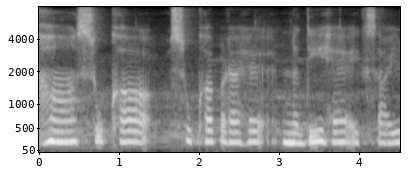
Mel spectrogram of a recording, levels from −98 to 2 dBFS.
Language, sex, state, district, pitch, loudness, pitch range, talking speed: Hindi, female, Bihar, Patna, 215 Hz, -14 LUFS, 205-225 Hz, 130 wpm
